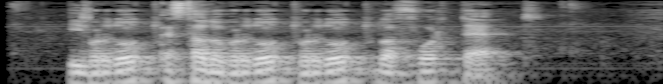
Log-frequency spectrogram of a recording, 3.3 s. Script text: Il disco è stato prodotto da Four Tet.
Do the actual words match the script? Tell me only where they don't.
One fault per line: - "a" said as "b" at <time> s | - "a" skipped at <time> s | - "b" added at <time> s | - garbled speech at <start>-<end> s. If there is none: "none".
- "disco" said as "prodotto" at 0.4 s
- "prodotto" added at 1.5 s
